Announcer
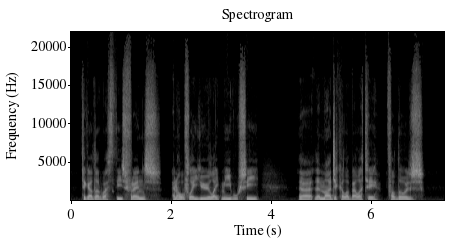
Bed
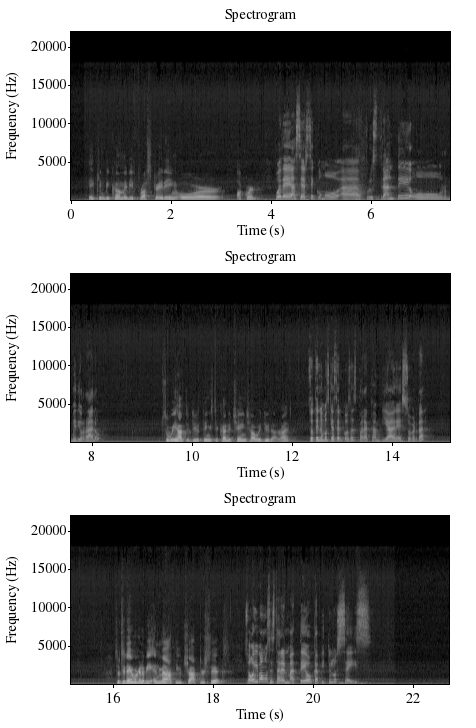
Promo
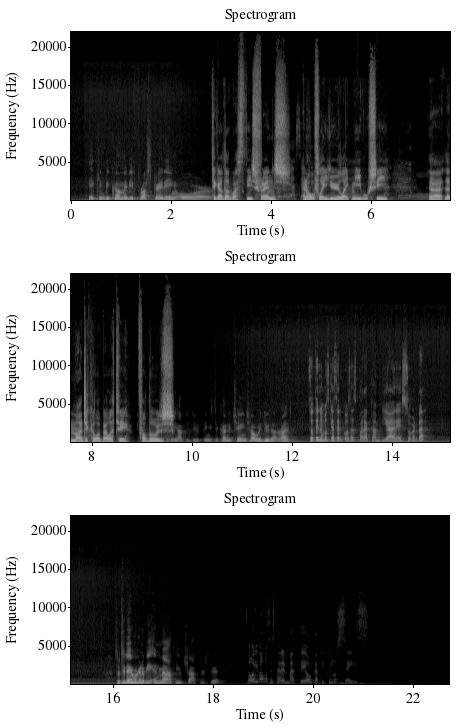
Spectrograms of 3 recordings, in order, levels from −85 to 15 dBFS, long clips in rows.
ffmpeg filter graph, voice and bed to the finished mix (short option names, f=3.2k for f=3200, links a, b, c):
-filter_complex "[0:a]adelay=2600,volume=3dB[a];[1:a]volume=11.5dB,afade=t=out:st=1.9:d=0.98:silence=0.141254,afade=t=in:st=10.27:d=1.3:silence=0.141254,afade=t=out:st=15:d=2.73:silence=0.0501187[b];[a][b]amix=inputs=2:normalize=0"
